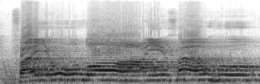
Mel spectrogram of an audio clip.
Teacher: Kepanjangan hanya 2 harokat atau 1 alif.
